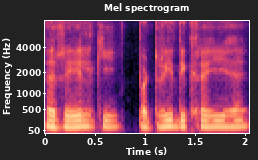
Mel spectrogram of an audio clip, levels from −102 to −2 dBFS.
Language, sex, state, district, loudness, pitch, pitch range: Hindi, male, Uttar Pradesh, Lucknow, -17 LUFS, 115 Hz, 115-120 Hz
